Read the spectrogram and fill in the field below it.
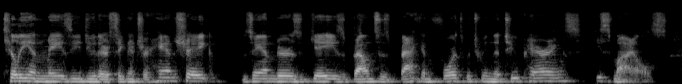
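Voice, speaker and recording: A man's voice: medium pitch, normal speed, darkish tone. A man serving as narrator, reading stage directions aloud at a script read-through.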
